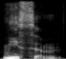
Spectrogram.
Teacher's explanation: Nissim, emphasizing the first syllable.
